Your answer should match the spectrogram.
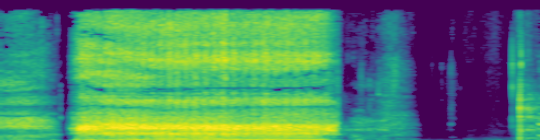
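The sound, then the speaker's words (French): A voice imitates a film character's little cries with one loud, raspy, strained squeal lasting over a second, followed by a short pause and a brief breathy sound. “elle fait que ça elle fait des petits cris”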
